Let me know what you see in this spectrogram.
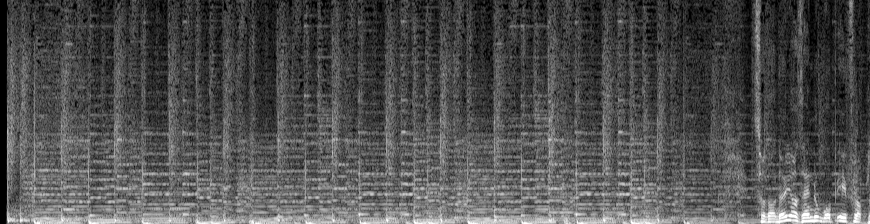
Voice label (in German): Eifeler Mundart; Schulanfang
